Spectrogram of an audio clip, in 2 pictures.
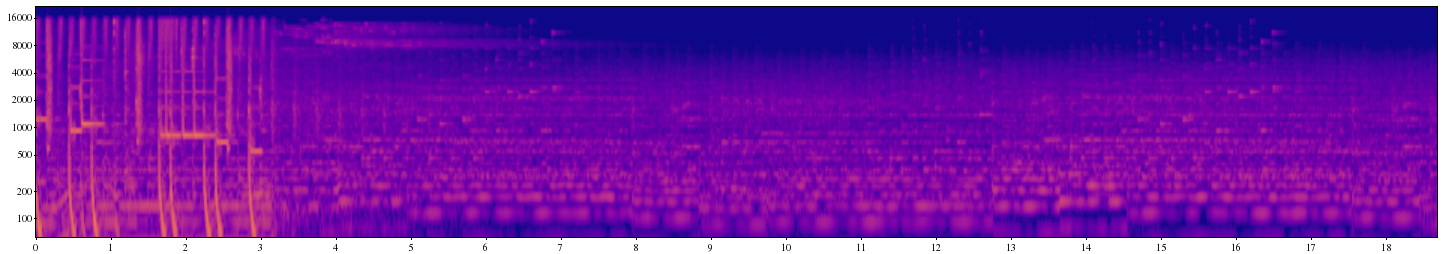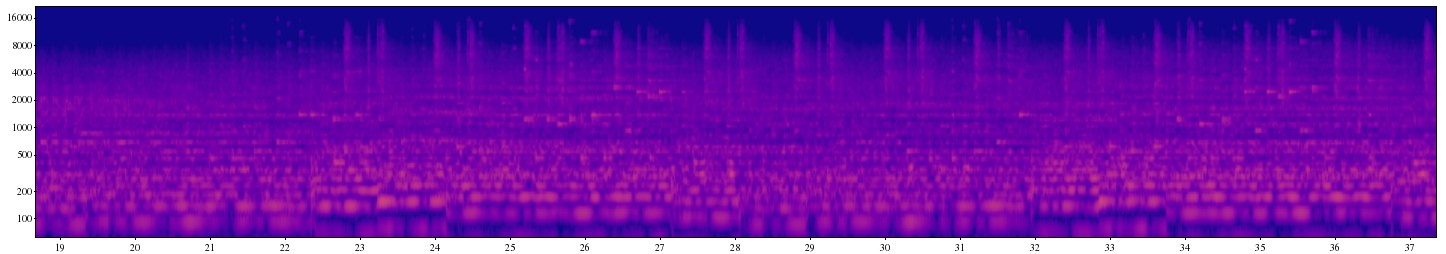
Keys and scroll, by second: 4.4 ctrl+z, 5.4 ctrl+z, 8.3 ctrl+z, 8.9 ctrl+z, 26.6 ctrl+d.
